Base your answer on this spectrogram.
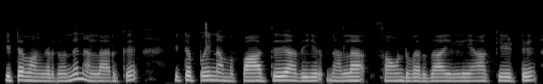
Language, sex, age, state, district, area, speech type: Tamil, female, 30-45, Tamil Nadu, Krishnagiri, rural, spontaneous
